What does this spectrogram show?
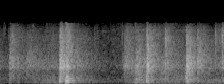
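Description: Commercial fireworks going off inside a burning building: an irregular string of sharp bangs, about six in four seconds, the loudest about a second in, over the steady noise of the fire.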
